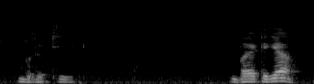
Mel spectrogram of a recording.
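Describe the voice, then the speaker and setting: A man speaks in a monotone, flat intonation at a medium pitch. His voice is somewhat breathy. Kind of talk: folk tale told to a listener.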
